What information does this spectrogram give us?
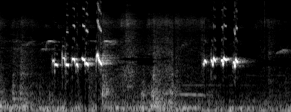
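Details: Yellow-vented bulbul song used as a lure for other bulbuls: a quick bubbling run of five or six chirpy notes, a sharp chip, then another short burst of four bubbly notes.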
